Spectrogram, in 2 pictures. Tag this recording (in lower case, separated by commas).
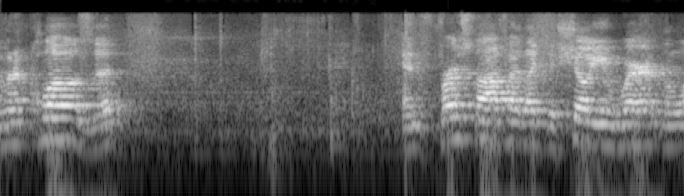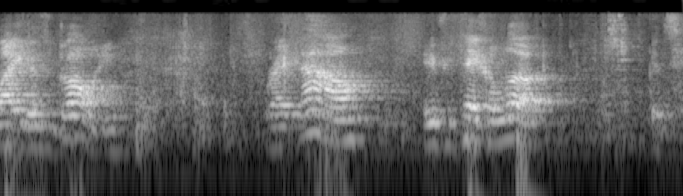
speech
